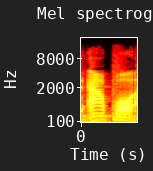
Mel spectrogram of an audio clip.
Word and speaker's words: Appel: It's spelled A-P-P-E-L, but we just say it Apple.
